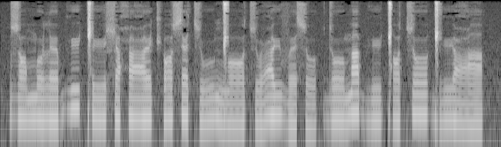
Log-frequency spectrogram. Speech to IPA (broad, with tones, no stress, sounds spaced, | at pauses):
z ɔ˨ m o˨ l əː˨ bʱ ɨː˦ ǁ ɨː˨ ɬ ə˦ ħ ə˦ ʕ əː˦ t͡ʃʼ ɔ˦ s ə˦ t͡s uː˨˦ ŋ͡ǁ ɔː˨ t͡s u˨ ʕ ɨː˦ v əː˨ s o˨ | d oː˨ m a˦ bʱ ɨː˨ ǁ ɔ˨ t͡s oː˦ ɡ͡ǁ ɨː˨ ʕ a˨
